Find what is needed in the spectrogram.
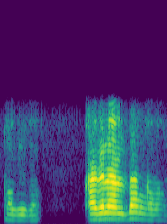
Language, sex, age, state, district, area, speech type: Tamil, female, 60+, Tamil Nadu, Viluppuram, rural, conversation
